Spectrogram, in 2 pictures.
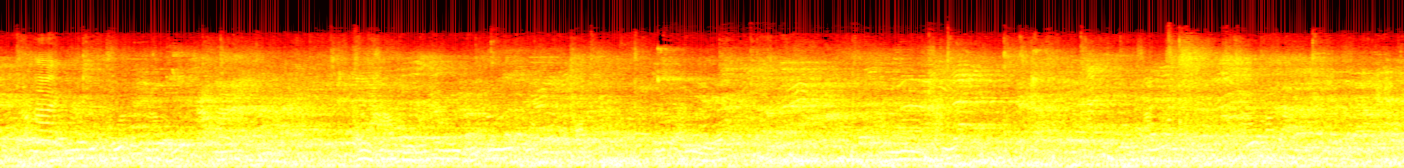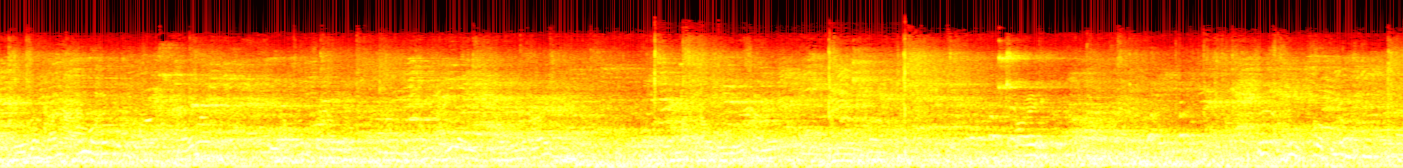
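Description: Many people talk and call out at once across a large echoing gym.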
